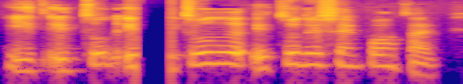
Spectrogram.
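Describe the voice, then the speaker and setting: This man's high, dark voice moves at a quick pace, recorded on a headset with no room sound. With a Brazilian Portuguese accent, he talks casually and folksily about communication, addressing listeners as "gente" and "cara".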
